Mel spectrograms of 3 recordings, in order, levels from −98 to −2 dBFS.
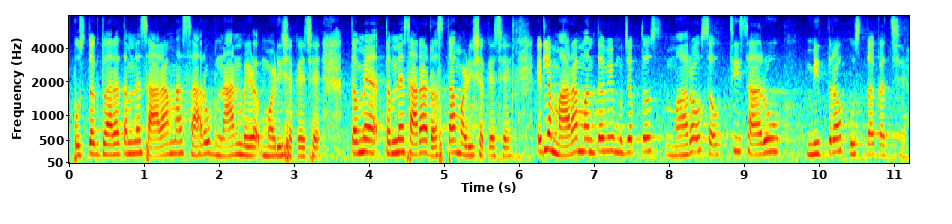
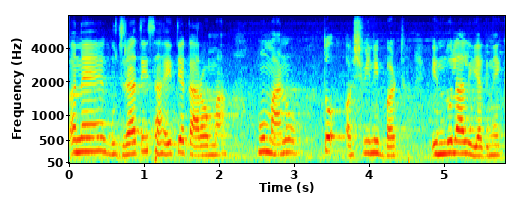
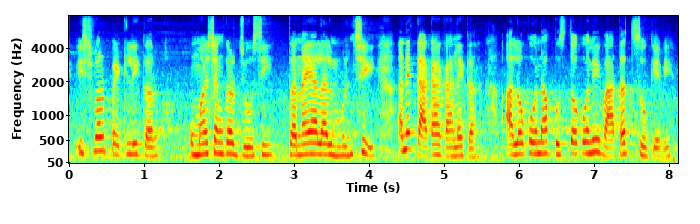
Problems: none marked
